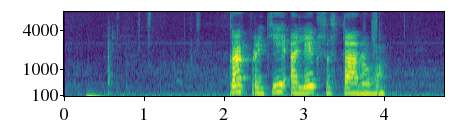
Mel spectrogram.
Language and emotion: Russian, neutral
